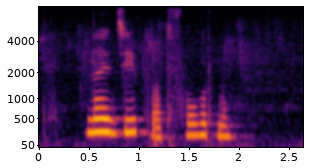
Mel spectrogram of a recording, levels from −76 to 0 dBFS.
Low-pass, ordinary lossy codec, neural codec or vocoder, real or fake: none; none; none; real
